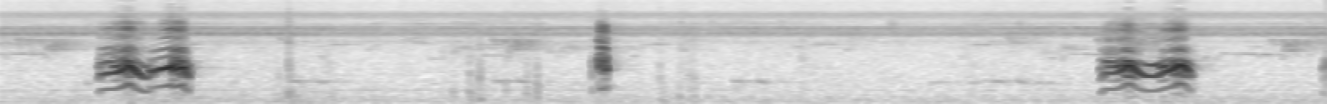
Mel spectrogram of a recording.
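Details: Green junglefowl hen calling, a call used to draw males: two short wavering double notes a few seconds apart, with a faint click between them and a constant high hiss behind.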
